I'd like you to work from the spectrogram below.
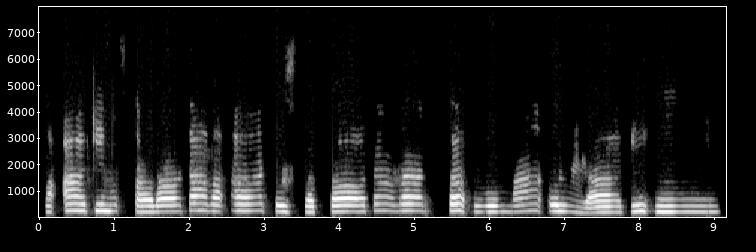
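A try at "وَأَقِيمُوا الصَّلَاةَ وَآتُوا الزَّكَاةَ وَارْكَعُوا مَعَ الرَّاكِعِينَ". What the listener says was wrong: यहाँ पर मिस्टेक हुई है। वह अकीमुस्सला, अकीमुस्सला नहीं, काफ के बाद या ड्रॉप हो गई। ऐसे मार्क कर लीजिए या के नीचे, ताकि नेक्स्ट टाइम आप पढ़ें तो इसको ठीक पढ़ें। वह अकीमुस्सलात।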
